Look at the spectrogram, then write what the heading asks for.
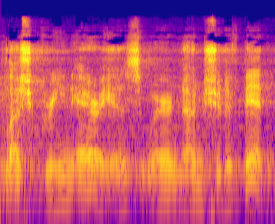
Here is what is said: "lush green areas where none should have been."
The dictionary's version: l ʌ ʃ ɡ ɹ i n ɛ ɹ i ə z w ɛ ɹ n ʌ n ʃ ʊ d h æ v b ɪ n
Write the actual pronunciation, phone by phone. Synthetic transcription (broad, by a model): l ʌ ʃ ɡ ɹ i n ɛ ɹ i ə z w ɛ ɹ n ʌ n ʃ ʊ d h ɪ v b ɪ n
